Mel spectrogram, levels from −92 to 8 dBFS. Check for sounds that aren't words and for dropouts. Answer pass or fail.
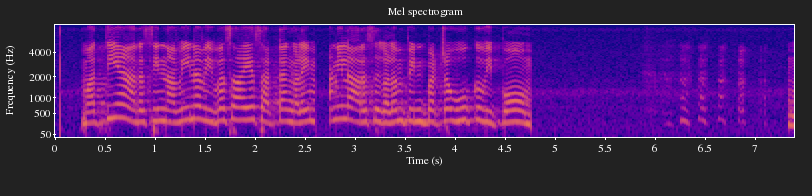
fail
